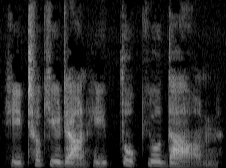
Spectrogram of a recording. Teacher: We take the T's and D's and we put them especially in the front teeth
